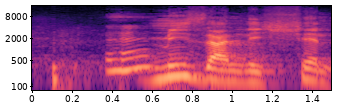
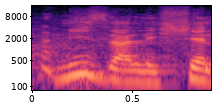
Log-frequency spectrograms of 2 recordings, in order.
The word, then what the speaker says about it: mise à l'échelle: Mise à l'échelle. Mise à l'échelle. Thank you so much. The way now you need to pronounce it is different. You know? Mise à l'échelle.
